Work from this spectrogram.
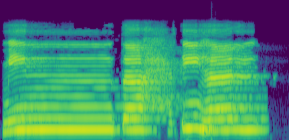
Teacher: dengungkan nun sukun ketemu ta dan tidak tergesa-gesa. Min makhraj ta sudah dibentuk saat membaca nun sukun.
